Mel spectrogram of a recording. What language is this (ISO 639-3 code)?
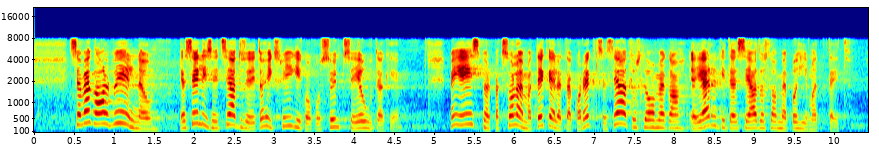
est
